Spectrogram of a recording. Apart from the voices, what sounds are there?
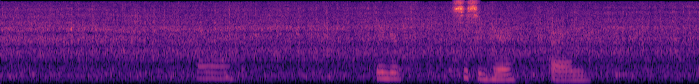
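water fountain splashing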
